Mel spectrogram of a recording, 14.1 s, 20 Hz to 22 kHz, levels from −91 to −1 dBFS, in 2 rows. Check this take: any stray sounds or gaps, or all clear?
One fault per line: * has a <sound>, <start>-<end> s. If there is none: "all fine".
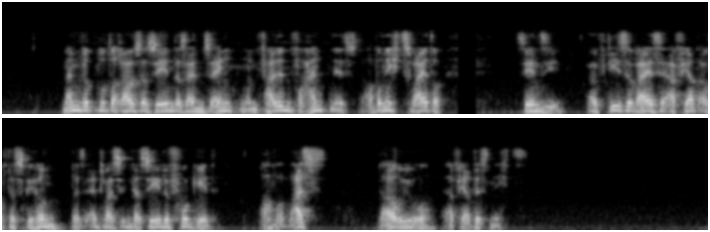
all fine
